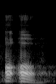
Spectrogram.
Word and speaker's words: oo: way you say yes the word yes in english in filipino it's oh it's spelled o o o so he said my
